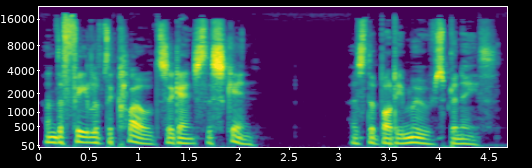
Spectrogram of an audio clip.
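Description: Guy with a fairly low voice doing a guided meditation, gentle and unhurried, leaves long gaps. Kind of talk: guided body scan meditation.

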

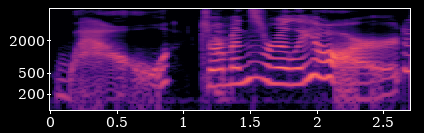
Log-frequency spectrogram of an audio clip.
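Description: A woman's voice: sits high, huge pitch swings, drawn-out words, creaky, bright, forceful tone. A woman hosting an interview, asking short, prompting questions. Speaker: interview host. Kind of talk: conversational interview.

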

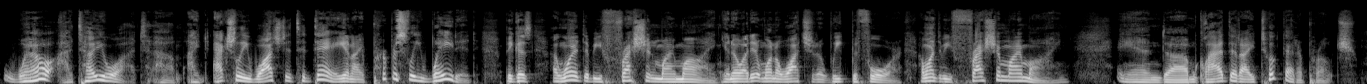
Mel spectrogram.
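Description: A man's voice: mid-range voice, big pitch swings, normal speed, a little mellow, slightly rough, dry recording, clean studio sound. A man hosting a conversational interview, speaking in an effusive, complimentary way. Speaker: podcast host and interviewer.

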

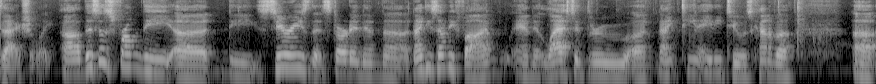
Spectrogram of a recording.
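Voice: mid-range voice, a little mellow. A middle-aged podcast host chatting casually and enthusiastically about old radio dramas.

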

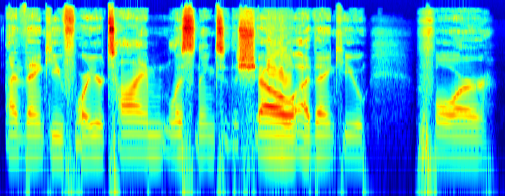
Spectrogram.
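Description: Hoarse man hosting a sports radio show. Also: medium pitch, level tone, slow pace, darkish tone, dry recording. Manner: earnest, repetitive, grateful, many restarts. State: losing his voice, hoarse. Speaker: sports talk radio host. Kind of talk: solo internet radio show monologue.

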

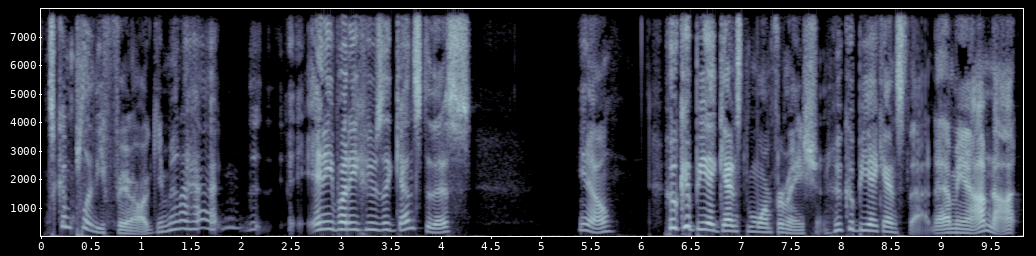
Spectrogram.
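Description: A man's voice: high-pitched, big pitch swings, normal speed, a little mellow, no echo, clean studio sound. A man in his twenties hosting a solo podcast, talking in a sarcastic, combative, rambling way. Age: 20s. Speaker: podcast host. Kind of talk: opinionated solo commentary.

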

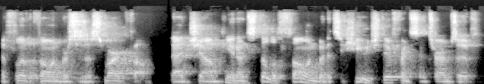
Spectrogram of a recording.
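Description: A doctor and founder in his thirties, telling stories in an animated way and acting out quoted exchanges, with lots of "you know" fillers. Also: on the low side, brisk, creaky, reverberant, rough recording. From Canada. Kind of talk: conversational interview answers.

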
